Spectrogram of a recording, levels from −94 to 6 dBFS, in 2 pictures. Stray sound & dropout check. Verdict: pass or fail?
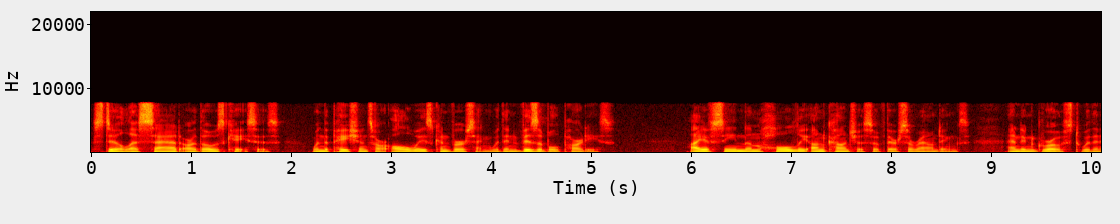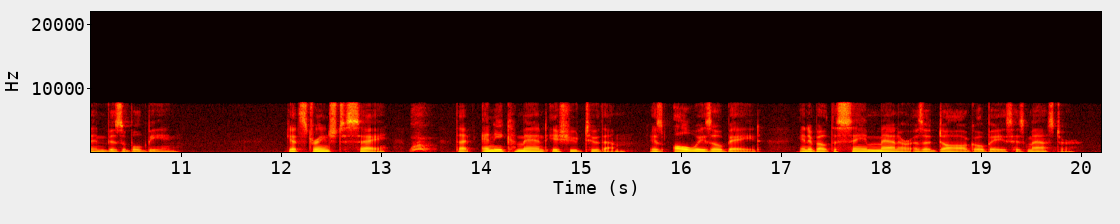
fail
